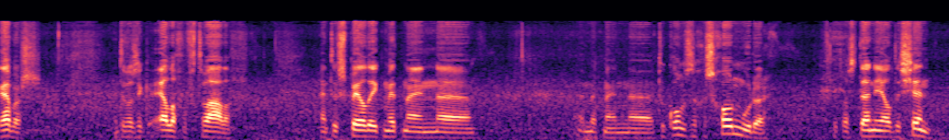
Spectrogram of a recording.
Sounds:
Speech

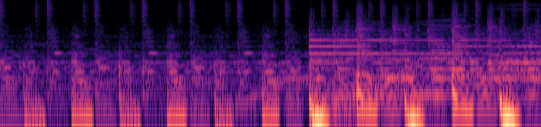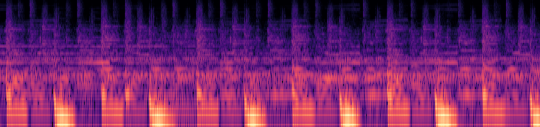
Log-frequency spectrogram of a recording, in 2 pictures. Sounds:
Music

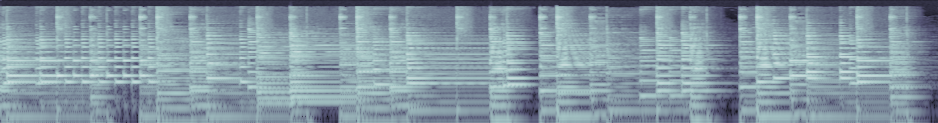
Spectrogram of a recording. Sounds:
Music, Tender music

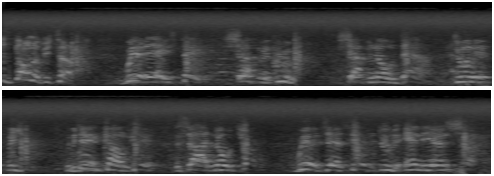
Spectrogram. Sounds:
Speech

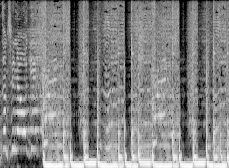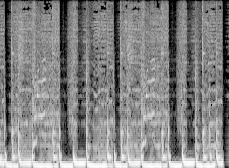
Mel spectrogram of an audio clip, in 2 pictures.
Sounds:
Music

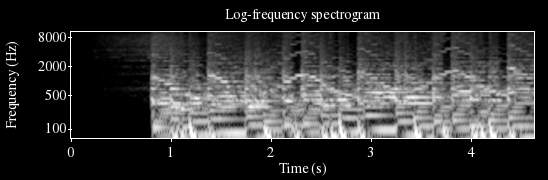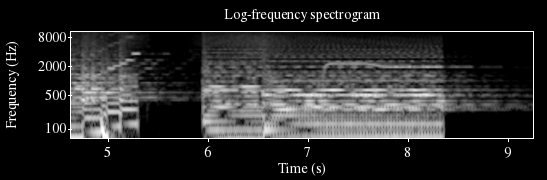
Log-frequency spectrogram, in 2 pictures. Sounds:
Music, Synthesizer

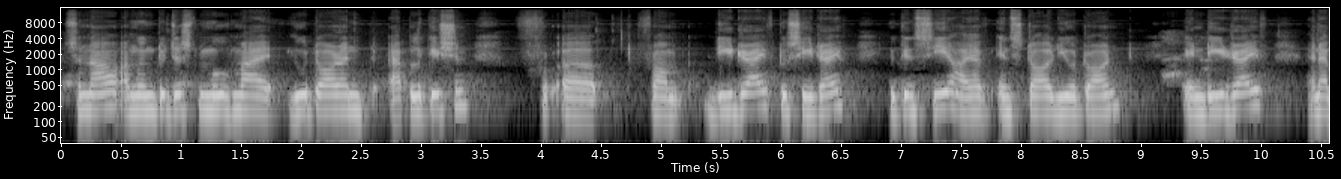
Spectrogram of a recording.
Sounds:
Speech

